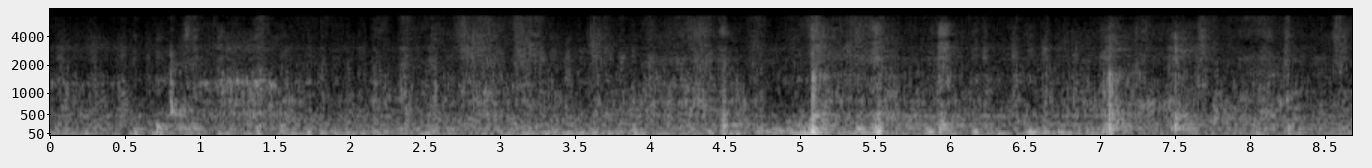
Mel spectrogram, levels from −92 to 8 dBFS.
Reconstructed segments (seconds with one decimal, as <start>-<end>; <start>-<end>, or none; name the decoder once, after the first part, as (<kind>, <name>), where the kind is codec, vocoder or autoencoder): 0.0-8.7 (vocoder, BigVGAN v2)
